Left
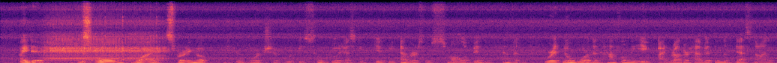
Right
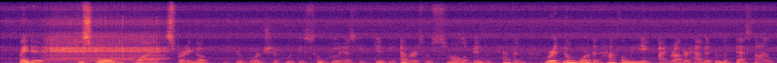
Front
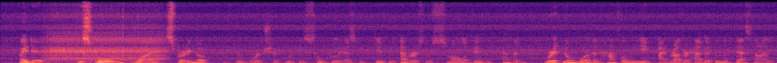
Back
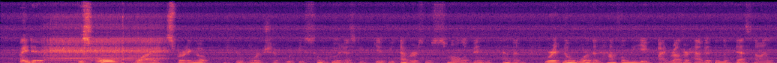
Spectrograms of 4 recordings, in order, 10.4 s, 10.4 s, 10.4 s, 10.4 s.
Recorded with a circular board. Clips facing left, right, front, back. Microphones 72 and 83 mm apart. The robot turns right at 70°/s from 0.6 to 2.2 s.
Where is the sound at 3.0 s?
65° right, 1.3 m.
